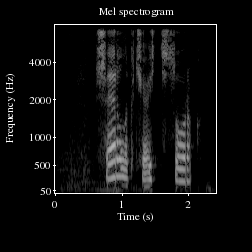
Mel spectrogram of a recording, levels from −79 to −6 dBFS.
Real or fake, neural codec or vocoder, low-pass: real; none; 7.2 kHz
